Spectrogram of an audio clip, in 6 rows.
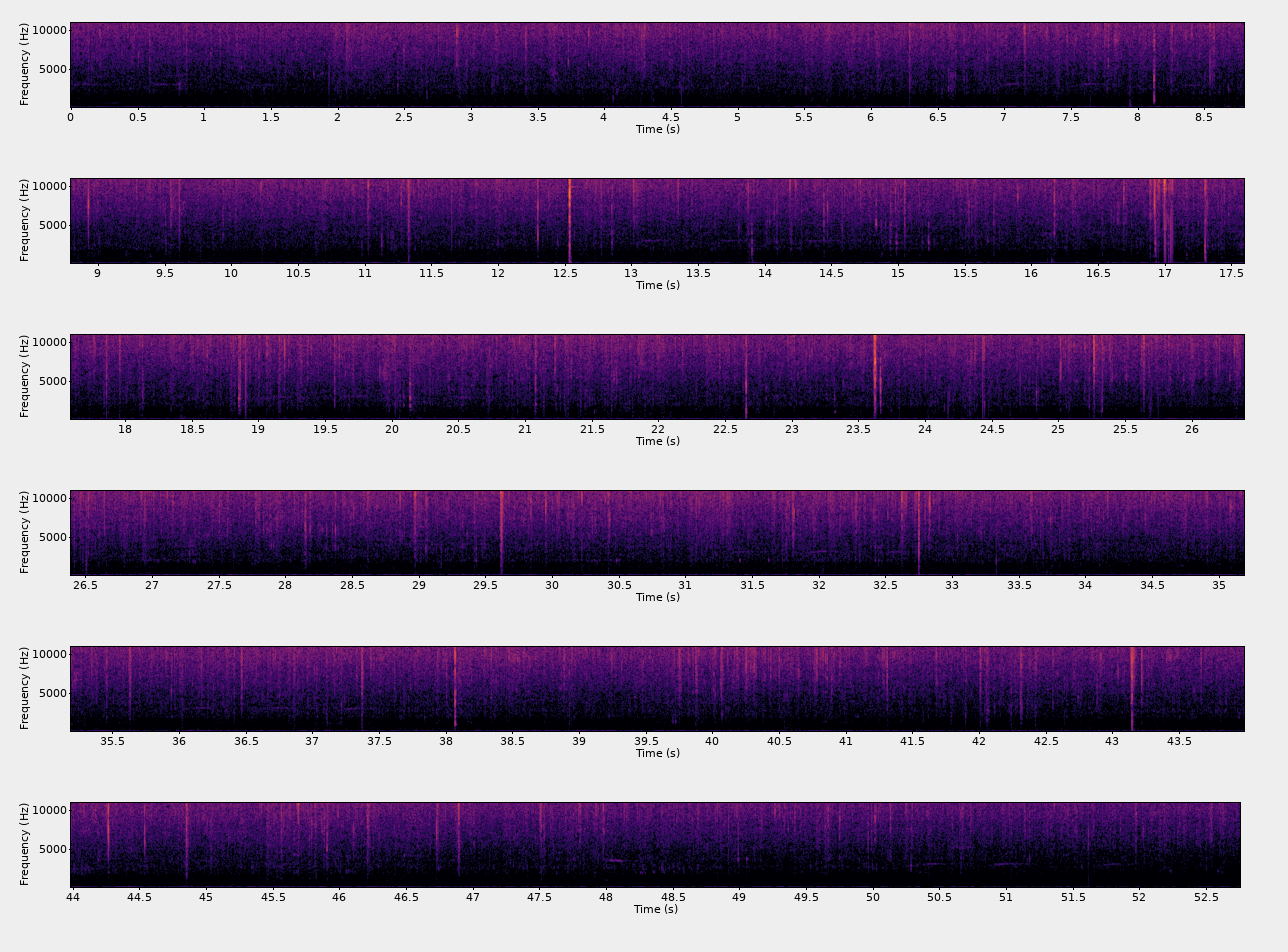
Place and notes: Saint-Laurent-du-Pont, France - Ants
A big anthill in the forest. Happy ants are working.
March 2017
